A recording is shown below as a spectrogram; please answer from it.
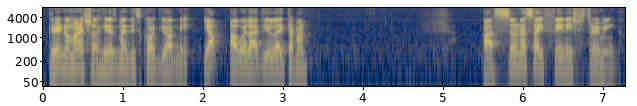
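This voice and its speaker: A man's voice: mid-range voice, moderate pace, long pauses, bright, forceful tone, no room sound, studio quality. A man doing casual livestream game commentary, muttering his running thoughts to himself as he plays. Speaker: game streamer.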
